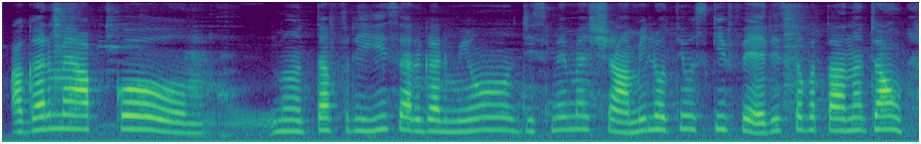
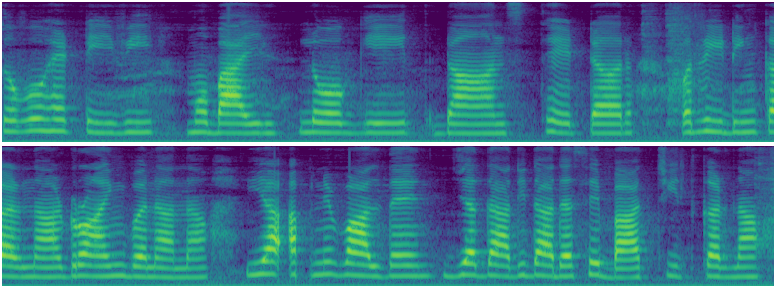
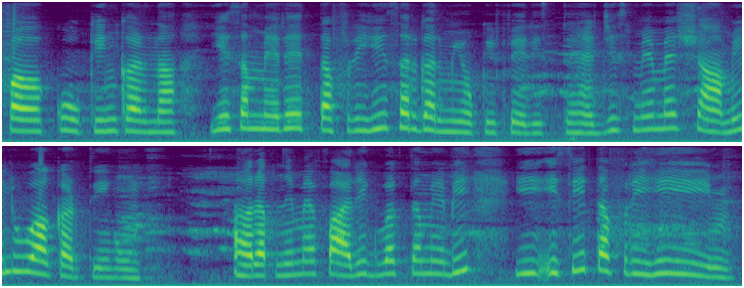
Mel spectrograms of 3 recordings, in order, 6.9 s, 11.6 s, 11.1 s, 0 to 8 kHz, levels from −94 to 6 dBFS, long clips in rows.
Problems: none marked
